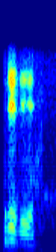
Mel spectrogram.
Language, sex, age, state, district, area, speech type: Urdu, male, 18-30, Bihar, Purnia, rural, conversation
